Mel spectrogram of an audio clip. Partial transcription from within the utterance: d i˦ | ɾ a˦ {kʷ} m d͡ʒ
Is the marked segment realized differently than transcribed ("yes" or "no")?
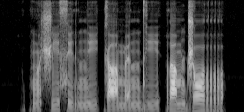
yes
